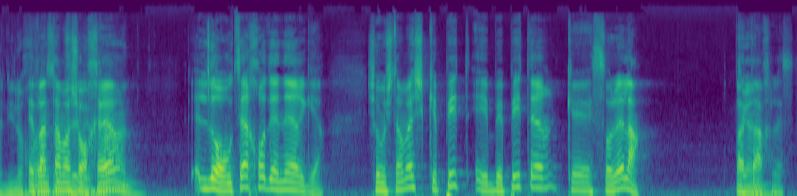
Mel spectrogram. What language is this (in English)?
Hebrew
